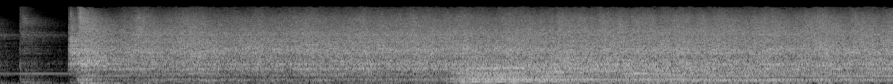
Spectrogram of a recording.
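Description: Contemporary chamber music for bassoon, accordion and percussion played with extended techniques: two last fading percussion strikes, then under a second in a sudden loud, steady, dense noise sets in. About halfway through, low held tones join the noise.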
